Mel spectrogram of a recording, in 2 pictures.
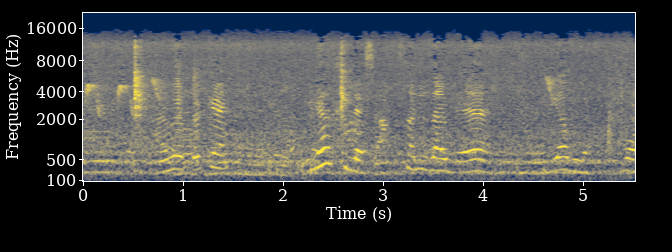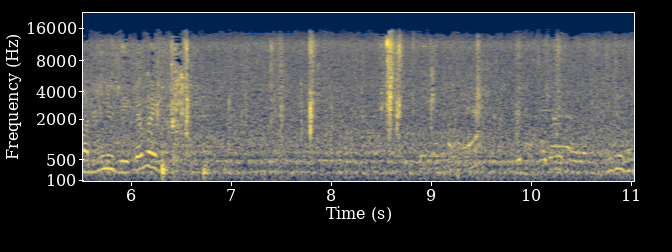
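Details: Steady, thick droning of many giant honey bees in a forest while honey is gathered from their colony, pitch sliding and wobbling as individual bees pass, plus faint clicks and scraping sounds.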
